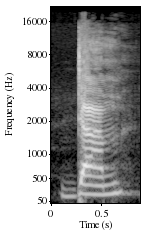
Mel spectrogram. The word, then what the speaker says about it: dumb: traduzir essa coisa idiota você não vai pronunciar a letra b não f silencioso literalmente então It's this Dumb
